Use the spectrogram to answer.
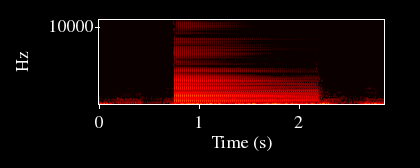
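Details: Electrolarynx (laryngofon) being test-sounded after its foam ring was replaced: the device's buzz.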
